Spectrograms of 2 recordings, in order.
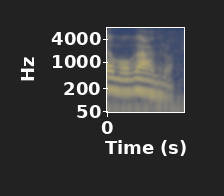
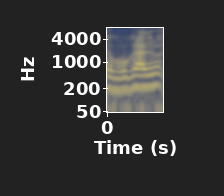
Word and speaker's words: Avogadro: como el número de abogados y abogados es este señor de acá no siempre se dice número de abogado no se dice 6,02 por 10 a las 23 se dice el número de avogadro y ya sabemos que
